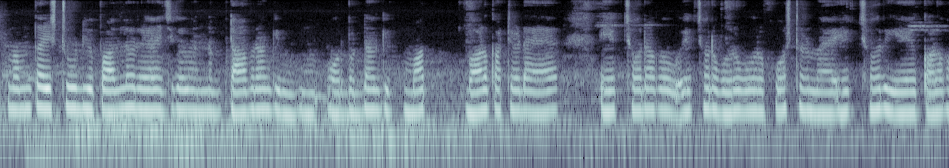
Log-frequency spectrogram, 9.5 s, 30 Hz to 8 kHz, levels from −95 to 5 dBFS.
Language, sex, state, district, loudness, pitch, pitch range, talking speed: Marwari, female, Rajasthan, Nagaur, -17 LUFS, 200 Hz, 190-205 Hz, 185 wpm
